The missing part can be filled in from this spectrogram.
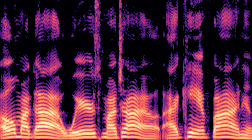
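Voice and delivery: ordinary talk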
